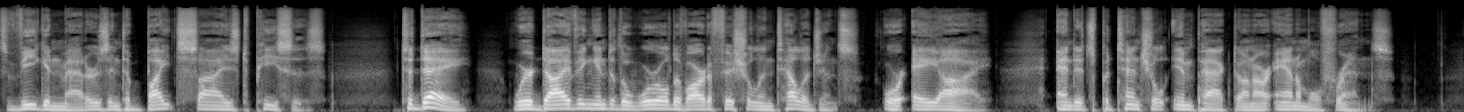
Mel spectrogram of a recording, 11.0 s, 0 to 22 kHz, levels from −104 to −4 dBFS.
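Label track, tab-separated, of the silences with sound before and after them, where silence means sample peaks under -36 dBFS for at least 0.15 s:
2.490000	3.020000	silence
3.480000	3.860000	silence
6.410000	6.640000	silence
7.380000	7.800000	silence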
